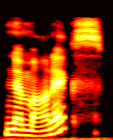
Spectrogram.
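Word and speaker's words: mnemonics: We're focusing entirely on pneummonics, which is pronounced pneummonics. The M is silent.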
